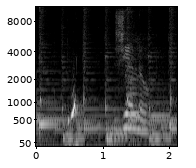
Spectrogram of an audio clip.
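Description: Children's background music on an electronic keyboard, with a short rising cartoon 'bloop' sound effect about half a second in and a falling voice-like glide in the second half.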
